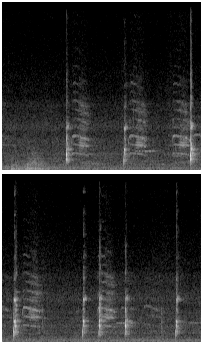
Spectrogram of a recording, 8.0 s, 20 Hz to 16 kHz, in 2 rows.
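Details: Turkeys in a barn, recorded 26 March 2019 around midday: short sharp clucking notes, each followed by a brief trilling rattle, spaced irregularly about once a second, over a low steady barn hum.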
